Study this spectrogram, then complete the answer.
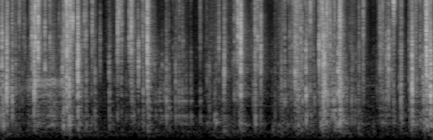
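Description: Rapid crackling snaps and clicks as plastic bands holding a Masters of the Universe Masterverse Stinkor action figure are ripped out of its packaging, close and irregular, with no talk.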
